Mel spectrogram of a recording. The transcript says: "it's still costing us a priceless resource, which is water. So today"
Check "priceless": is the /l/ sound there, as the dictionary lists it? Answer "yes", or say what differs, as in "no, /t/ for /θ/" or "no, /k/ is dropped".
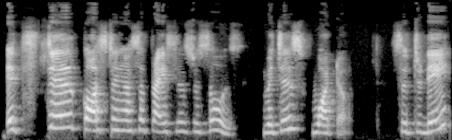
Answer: no, /l/ is dropped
